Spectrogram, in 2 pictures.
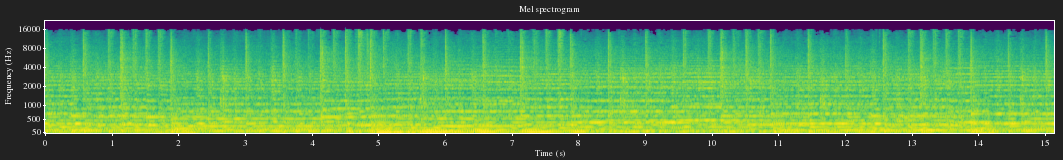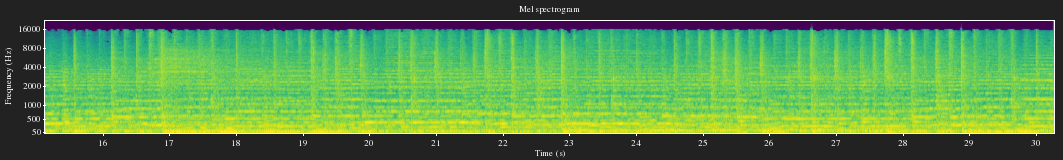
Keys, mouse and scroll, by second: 0.0 click, 0.8 click, 1.5 click, 1.7 right click, 1.9 click, 1.9 click, 2.1 click, 2.3-2.7 [, 2.8 [, 3.7 click, 4.4 click, 5.6 click, 5.7 ], 5.9 ], 6.6 click, 7.1 ], 7.2 ], 7.4 ], 7.5 click, 7.6 right click, 8.1 click, 8.4 click, 10.8 click, 12.1-13.3 scroll, 14.1 click, 15.9-17.4 typing, 18.4 click, 18.6 ], 18.7 ], 19.4 click, 19.5 click, 20.2 click, 20.5 ctrl+z, 20.8 [, 20.9 [, 21.1 click, 21.5 shift+click, 22.1 click, 22.2 click, 22.6 ], 22.7 ], 22.9 ], 23.1 x, 23.3 right click, 23.6 click, 23.7 click, 24.3 click, 26.5 click, 27.4 x, 27.5 right click, 27.9 click, 28.0 click, 28.4 [, 28.6 [, 28.9 click, 29.1 ctrl+z, 29.4 x.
